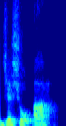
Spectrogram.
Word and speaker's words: Yeshua: Es Yeshua. Yeshua. Yeshua. Yeshua.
